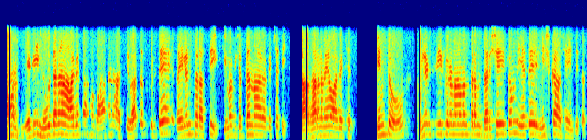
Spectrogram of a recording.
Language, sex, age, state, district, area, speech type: Sanskrit, male, 60+, Telangana, Karimnagar, urban, conversation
